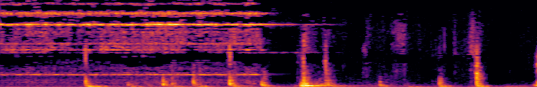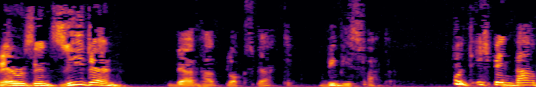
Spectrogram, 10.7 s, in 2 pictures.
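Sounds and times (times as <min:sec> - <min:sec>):
doorbell ringing insistently: 0:00.0 - 0:03.8
speech: 0:05.4 - 0:09.3, 0:10.1 - 0:10.7.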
